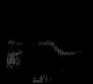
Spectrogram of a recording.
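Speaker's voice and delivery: soft close whisper. Acted. God reminding Elijah he's not alone, tender whisper. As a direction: breathe it gently, right beside him.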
